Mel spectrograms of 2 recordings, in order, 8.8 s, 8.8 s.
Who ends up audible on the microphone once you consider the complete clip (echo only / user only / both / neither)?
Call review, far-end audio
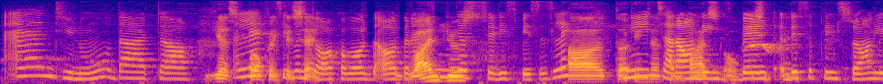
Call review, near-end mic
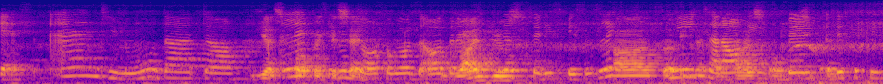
echo only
